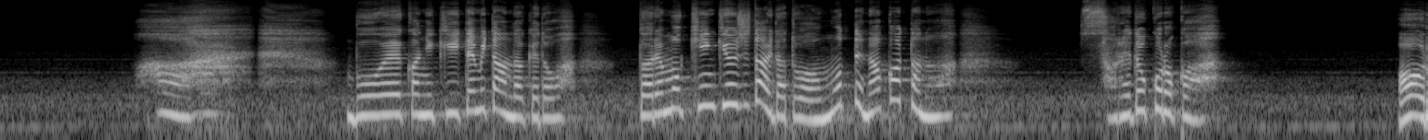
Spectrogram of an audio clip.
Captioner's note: sigh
